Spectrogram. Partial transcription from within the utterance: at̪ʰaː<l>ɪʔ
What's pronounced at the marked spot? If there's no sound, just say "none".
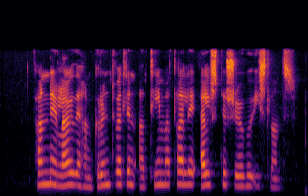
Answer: l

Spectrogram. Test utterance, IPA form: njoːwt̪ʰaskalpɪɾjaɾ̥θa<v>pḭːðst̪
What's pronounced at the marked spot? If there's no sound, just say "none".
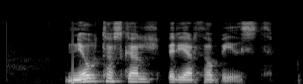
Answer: w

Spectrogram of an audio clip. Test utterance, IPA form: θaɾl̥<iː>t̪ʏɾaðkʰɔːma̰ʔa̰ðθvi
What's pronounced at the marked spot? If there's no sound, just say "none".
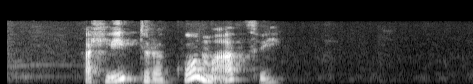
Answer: iː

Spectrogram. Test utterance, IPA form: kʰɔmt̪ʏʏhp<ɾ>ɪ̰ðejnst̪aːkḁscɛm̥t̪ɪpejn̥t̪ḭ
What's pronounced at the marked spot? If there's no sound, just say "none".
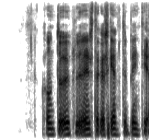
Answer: l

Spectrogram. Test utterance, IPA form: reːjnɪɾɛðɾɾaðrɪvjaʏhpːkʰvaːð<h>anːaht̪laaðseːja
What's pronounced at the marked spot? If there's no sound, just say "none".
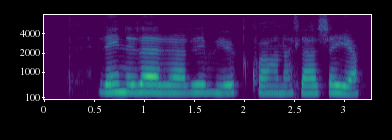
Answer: h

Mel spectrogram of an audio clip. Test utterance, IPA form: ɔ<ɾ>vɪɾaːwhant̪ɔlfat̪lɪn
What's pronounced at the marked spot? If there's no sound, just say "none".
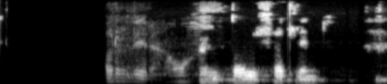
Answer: ɾ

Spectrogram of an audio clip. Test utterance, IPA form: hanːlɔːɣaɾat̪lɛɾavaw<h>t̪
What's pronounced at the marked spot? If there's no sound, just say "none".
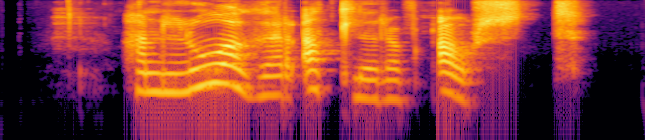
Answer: s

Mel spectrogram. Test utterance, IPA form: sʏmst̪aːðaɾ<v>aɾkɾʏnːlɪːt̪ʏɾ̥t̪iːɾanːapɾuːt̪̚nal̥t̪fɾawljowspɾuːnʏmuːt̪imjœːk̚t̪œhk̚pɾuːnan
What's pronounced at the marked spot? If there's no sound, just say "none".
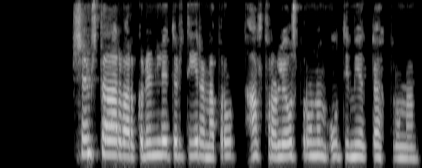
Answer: v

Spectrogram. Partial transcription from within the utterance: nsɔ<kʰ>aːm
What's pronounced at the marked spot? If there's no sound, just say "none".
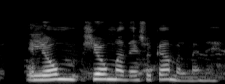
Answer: k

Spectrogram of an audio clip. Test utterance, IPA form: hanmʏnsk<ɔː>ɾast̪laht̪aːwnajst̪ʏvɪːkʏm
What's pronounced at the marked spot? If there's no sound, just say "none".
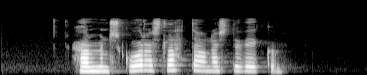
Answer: ɔː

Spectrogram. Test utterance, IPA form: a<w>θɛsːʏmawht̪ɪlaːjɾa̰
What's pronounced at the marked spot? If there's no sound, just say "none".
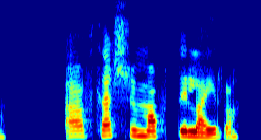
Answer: v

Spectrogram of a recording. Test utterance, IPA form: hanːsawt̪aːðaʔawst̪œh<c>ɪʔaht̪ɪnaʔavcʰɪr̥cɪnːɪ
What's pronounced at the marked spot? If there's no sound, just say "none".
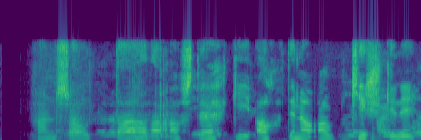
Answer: c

